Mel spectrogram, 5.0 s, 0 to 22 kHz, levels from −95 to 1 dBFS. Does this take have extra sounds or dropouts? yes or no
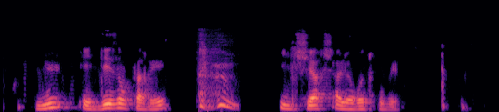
yes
